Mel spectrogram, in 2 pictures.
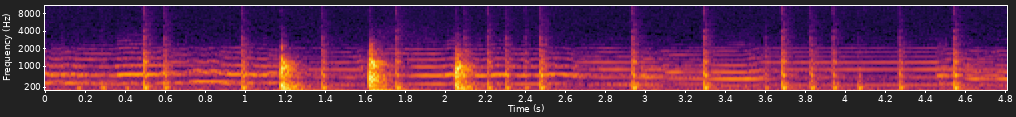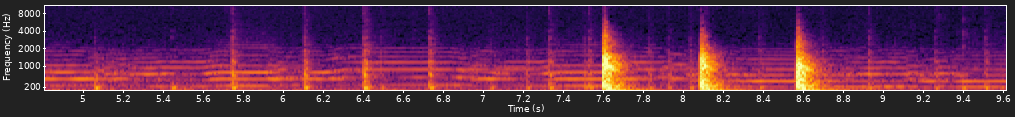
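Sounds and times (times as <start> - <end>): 
knocking on a hotel suite door: 0.3 - 4.7, 7.3 - 9.0.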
